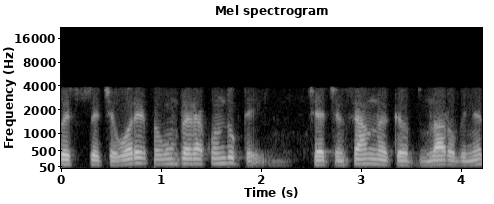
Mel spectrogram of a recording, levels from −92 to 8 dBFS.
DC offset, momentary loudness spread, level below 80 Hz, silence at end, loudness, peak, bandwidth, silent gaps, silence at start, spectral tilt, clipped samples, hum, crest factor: under 0.1%; 6 LU; -66 dBFS; 0 s; -25 LUFS; -8 dBFS; 4 kHz; none; 0 s; -11 dB/octave; under 0.1%; none; 18 dB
